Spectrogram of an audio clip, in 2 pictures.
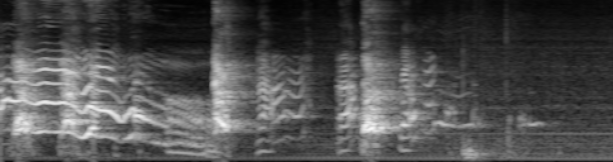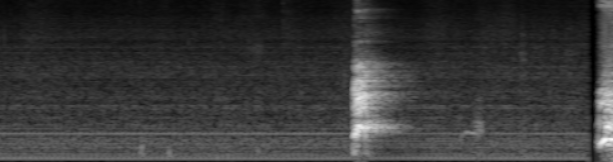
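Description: A Siberian Husky makes wavering, yodel-like vocalizations with rising and falling pitch in answer to another dog's bark.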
